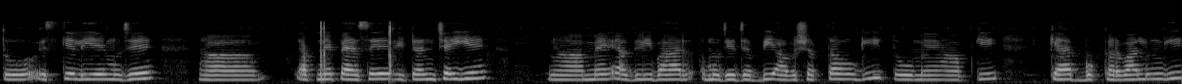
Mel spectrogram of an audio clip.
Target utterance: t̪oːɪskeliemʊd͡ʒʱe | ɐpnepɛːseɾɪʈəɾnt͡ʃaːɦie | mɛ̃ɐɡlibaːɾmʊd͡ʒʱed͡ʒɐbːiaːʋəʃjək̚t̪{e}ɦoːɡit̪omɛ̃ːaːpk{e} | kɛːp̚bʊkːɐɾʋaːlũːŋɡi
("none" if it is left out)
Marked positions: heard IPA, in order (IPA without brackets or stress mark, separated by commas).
a, i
